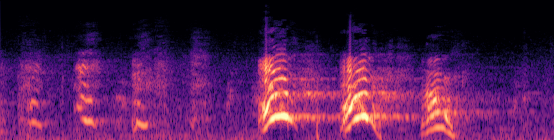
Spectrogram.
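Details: Shetland sheepdog with a few softer yips followed by three loud, ringing barks that rise and fall in pitch, each about half a second apart.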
